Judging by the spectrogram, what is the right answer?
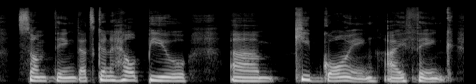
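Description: A woman with a Mexican accent speaks at a very slow pace, her fairly low voice dark and mellow with ordinary pitch variation. The very clean recording has a silent background and a dry, close sound with no echo. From Colima, Mexico. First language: Spanish. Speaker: Spanish teacher. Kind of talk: interview.

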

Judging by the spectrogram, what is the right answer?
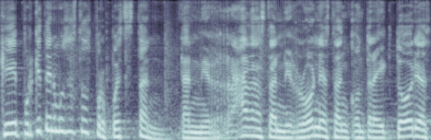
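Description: Noticeable background noise sits behind a man speaking with a Mexican accent. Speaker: podcast host. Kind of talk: casual chat.

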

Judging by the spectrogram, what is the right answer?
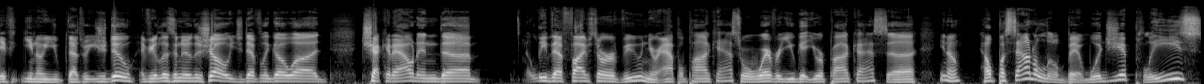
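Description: A man's fairly high voice at a very fast pace, with a dry, close sound, no echo and a very clean recording with a silent background. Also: ordinary pitch variation. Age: 30s. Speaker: movie podcast host. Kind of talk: casual chat.

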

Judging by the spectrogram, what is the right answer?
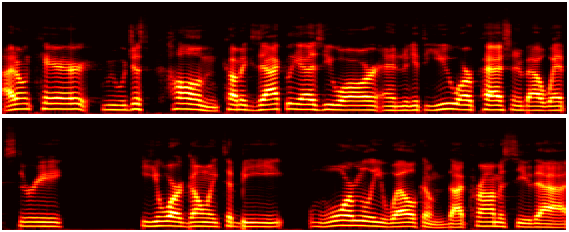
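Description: Here is a man with an American accent and a plain, everyday voice. His fairly high pitch shows ordinary variation. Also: fairly slow pace. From US Northeast, Long Island. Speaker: live audio chat host. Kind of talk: casual chat. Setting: live audio chat room. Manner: excitable.

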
